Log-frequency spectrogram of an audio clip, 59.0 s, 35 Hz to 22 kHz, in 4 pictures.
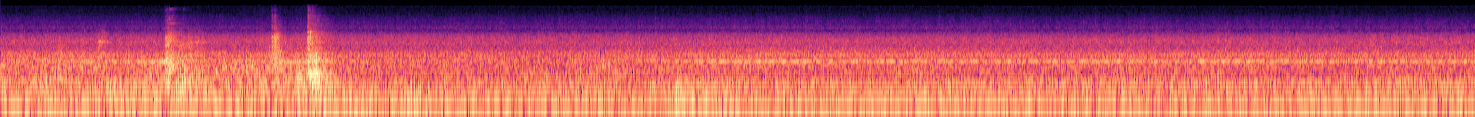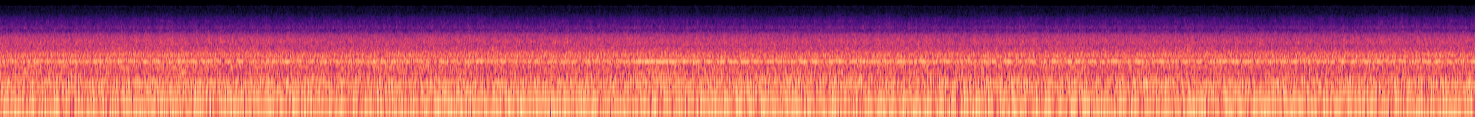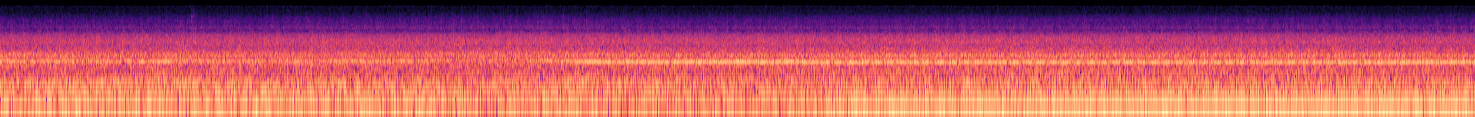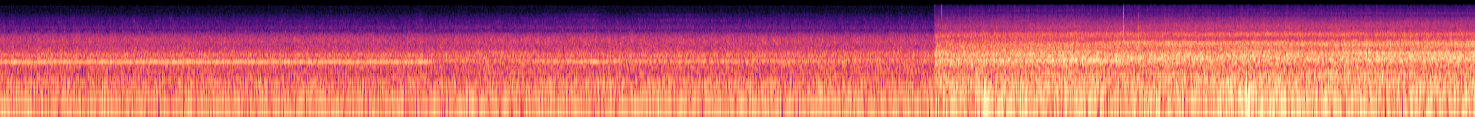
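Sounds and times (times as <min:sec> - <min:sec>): diesel engine drone: 0:00.0 - 0:59.0
hydraulic high whine: 0:53.6 - 0:59.0.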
